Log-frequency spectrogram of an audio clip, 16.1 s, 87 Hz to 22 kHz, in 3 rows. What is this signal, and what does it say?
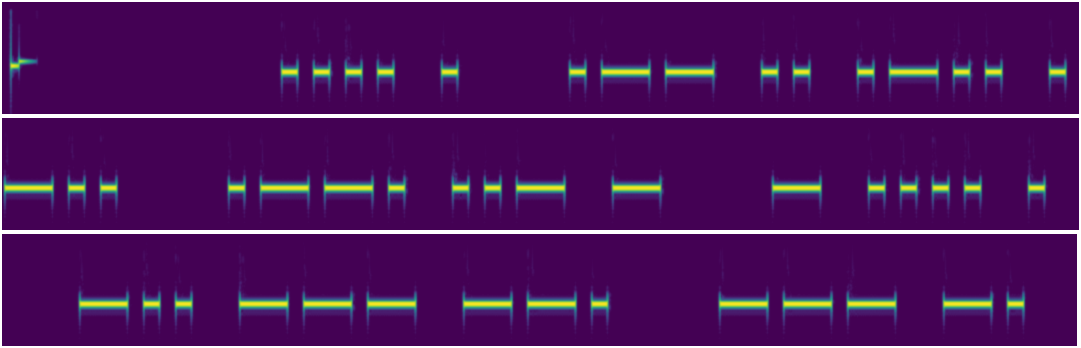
Morse code, heard as a keyed tone, about 14 wpm, 700 Hz. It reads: HE WILL PUT THE DOG ON
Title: Sentences from Top 1000 Words - Review Part 2 - 15wpm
